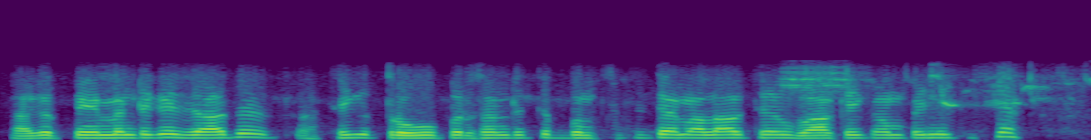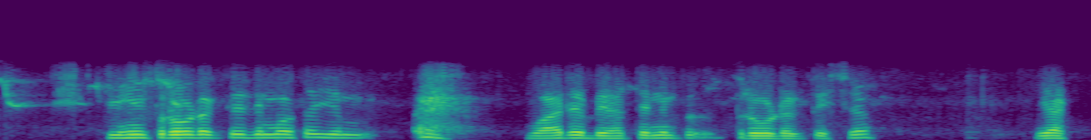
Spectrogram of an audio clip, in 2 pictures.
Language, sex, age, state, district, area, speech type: Kashmiri, male, 18-30, Jammu and Kashmir, Shopian, rural, conversation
